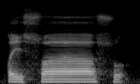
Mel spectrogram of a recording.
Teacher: قاف صاد اور صاد تینوں مستعلیہ ہیں، پور پڑھے جائیں گے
